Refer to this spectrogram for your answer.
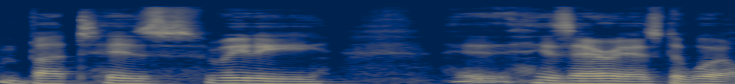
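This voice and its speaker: A man with a slight French accent speaks fairly slowly at a medium pitch, his intonation fairly even. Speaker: meditation teacher. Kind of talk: talk to audience. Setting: meditation center with audience.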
